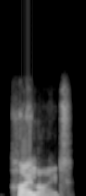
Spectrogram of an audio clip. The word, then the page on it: highlight: British English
